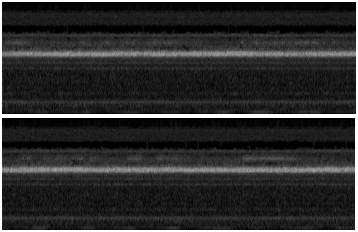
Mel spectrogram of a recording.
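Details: Nighttime crickets give a steady, unbroken high-pitched trill over the constant low drone of a humming refrigerator, with a soft pulsing throb underneath throughout.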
